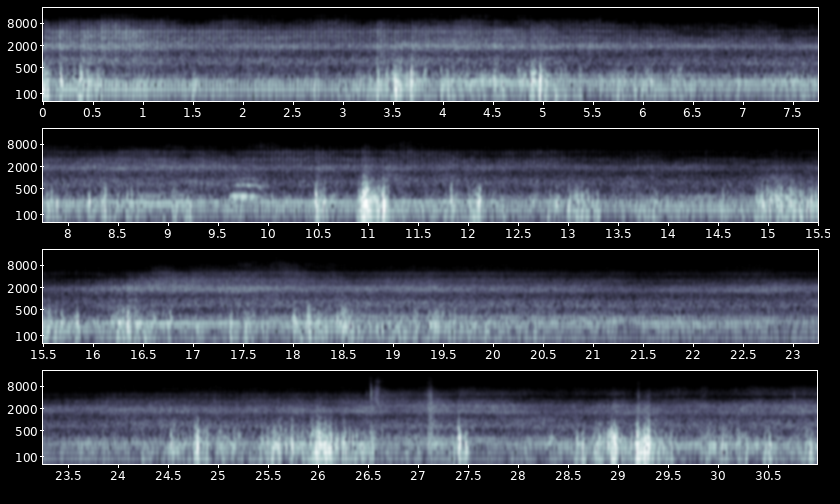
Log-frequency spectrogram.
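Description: Engine of a tracked amphibious all-terrain vehicle running steadily as it swims, its tracks churning the water, with several short louder bursts of noise along the way.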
